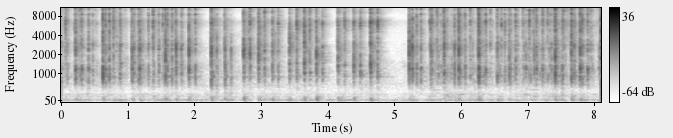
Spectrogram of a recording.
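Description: Gloved fingertips type rapidly on a Z-77 tenkeyless hot-swappable mechanical keyboard with red key switches, white plastic keycaps and a brushed silver aluminium top plate, lying flat on a carpet. A fast, dense stream of short, bright clacking keystrokes runs throughout, with brief pauses near 2 and 5 seconds. Each press ends almost instantly, with no ring.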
